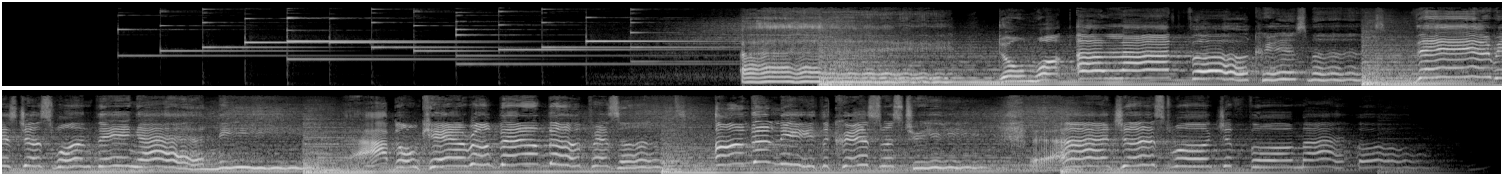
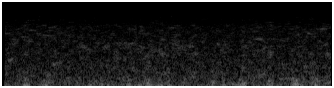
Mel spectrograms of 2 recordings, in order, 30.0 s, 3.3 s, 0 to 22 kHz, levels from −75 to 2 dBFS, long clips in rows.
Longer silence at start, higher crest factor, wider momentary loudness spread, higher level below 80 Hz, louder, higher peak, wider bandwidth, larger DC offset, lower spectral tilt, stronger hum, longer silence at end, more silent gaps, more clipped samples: first, 1.15 s vs 0 s; about the same, 14 dB vs 16 dB; first, 14 LU vs 2 LU; first, -32 dBFS vs -52 dBFS; first, -15 LUFS vs -47 LUFS; first, -2 dBFS vs -30 dBFS; about the same, 17 kHz vs 15.5 kHz; neither; about the same, -3.5 dB/octave vs -3.5 dB/octave; neither; first, 0.85 s vs 0 s; neither; neither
